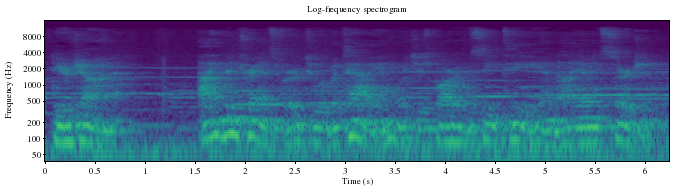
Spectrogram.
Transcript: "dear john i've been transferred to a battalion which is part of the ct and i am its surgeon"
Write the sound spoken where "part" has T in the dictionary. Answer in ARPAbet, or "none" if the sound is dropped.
none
